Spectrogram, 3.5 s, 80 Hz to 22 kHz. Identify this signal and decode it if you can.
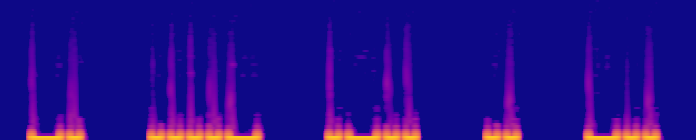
Morse code, heard as a keyed tone, about 25 wpm, spaced as for 16 wpm, 690 Hz. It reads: N4LID
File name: Lesson 15g - Number 5 - Call Signs 25wpm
